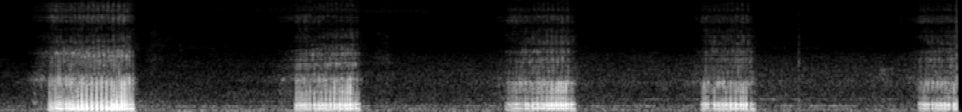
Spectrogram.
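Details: Giant Spanish Mastiff dog sleeping and snoring: five rumbling, rasping breaths about two seconds apart, the first longest, later ones shorter, with faint quiet between.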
